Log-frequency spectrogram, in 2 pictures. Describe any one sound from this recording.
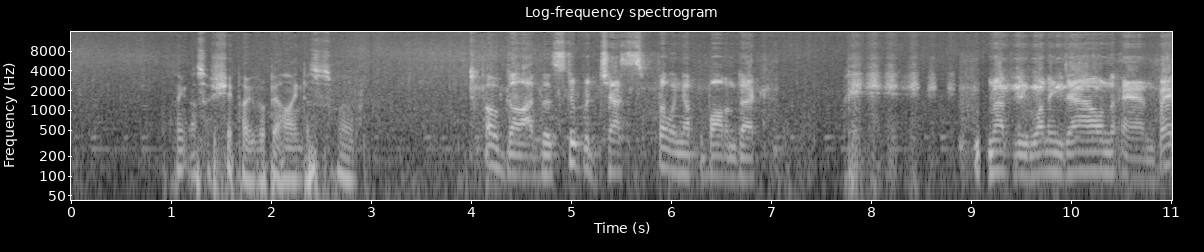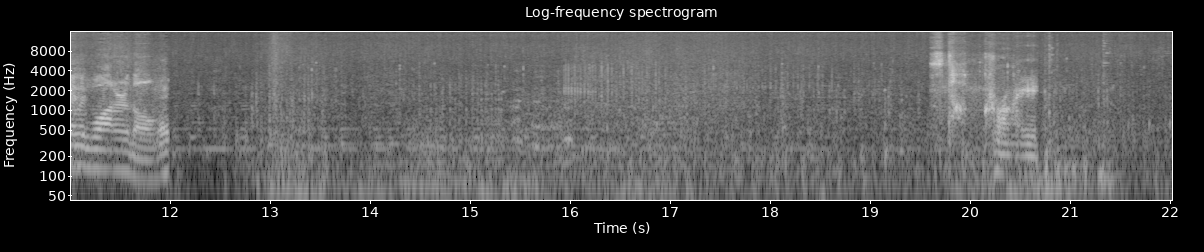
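Wind blows steadily through billowing sails.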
